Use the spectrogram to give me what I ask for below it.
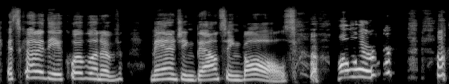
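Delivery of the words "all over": high, slow words through laughter; laughing. Real, not acted. Host joking about managing creatives, laughing.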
